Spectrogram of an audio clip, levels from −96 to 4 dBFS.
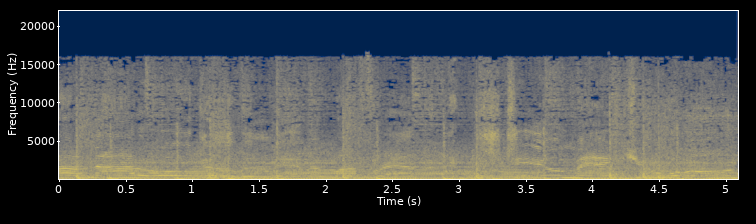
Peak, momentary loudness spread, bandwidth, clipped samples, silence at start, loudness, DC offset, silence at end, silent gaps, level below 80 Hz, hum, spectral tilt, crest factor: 0 dBFS; 2 LU; 16.5 kHz; under 0.1%; 0 s; -15 LUFS; under 0.1%; 0 s; none; -24 dBFS; none; -4.5 dB/octave; 14 dB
